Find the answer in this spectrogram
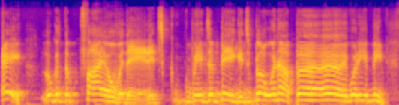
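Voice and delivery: clumsy, exaggerated Jersey accent. Describing Jersey Shore locals watching a distant fire: bad New Jersey accent. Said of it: "a bad Jersey impersonation".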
